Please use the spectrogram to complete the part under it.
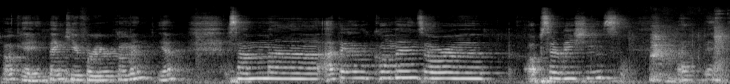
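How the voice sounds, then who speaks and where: A woman's voice: high voice, measured pace, a little mellow. A woman moderating a live discussion informally, thanking speakers and handing the floor around. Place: large echoey room with an audience. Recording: echoey hall, distant mic, faint noise.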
